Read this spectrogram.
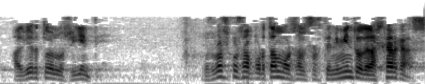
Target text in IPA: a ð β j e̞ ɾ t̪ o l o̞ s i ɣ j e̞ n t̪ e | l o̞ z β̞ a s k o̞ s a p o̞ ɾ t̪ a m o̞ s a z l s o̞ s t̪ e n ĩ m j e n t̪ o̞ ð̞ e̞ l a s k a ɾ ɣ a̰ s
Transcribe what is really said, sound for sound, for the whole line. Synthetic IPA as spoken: a ð β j e̞ ɾ t̪ o l o̞ s i ɣ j e̞ n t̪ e | l o̞ z β̞ a s k o̞ s a p o̞ ɾ t̪ a m o̞ s a l s o̞ s t̪ e n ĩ m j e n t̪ o̞ ð̞ e̞ l a s k a ɾ ɣ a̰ s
